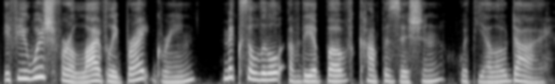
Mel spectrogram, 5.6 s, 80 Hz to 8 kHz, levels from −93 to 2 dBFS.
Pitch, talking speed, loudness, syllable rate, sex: 205 Hz, 195 wpm, -18 LUFS, 5.4 syllables/s, female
